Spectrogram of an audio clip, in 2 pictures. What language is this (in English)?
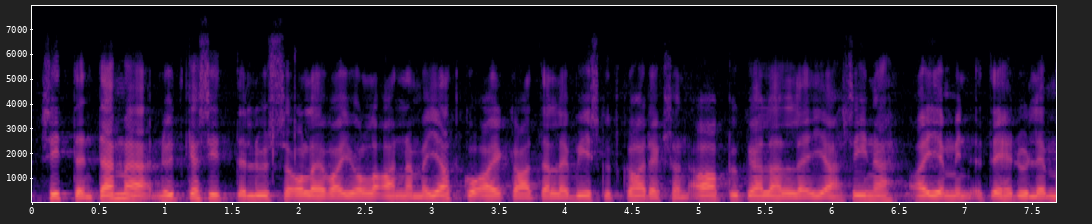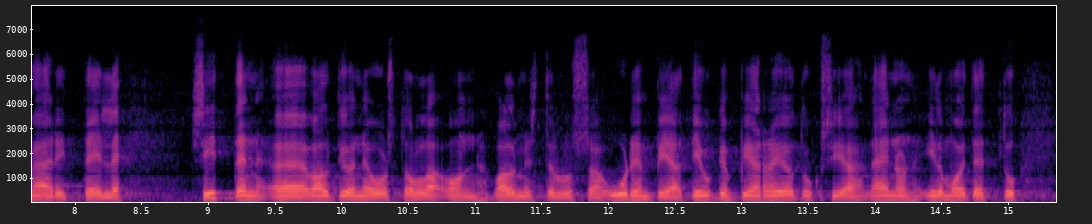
Finnish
